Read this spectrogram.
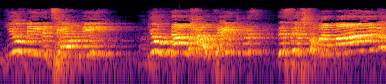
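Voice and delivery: high, loud, impassioned sermon voice; full-force preaching. Acted. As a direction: preach it to the rafters.

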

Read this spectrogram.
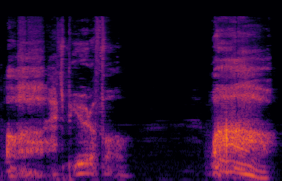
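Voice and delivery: hushed, slow whisper of wonder; God marvelling softly at a baby in the womb; awed whisper. Pretend. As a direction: breathe it out in awe.

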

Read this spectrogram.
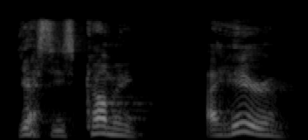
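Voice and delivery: loud, high joining cry; excited shout. A narrator's reading. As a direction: shout it in shared frenzy. More worshippers join the frenzied shouting.

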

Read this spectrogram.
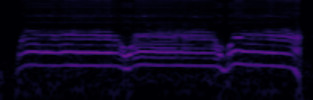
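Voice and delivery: high mock baby wail; hammed-up wah wah wah wailing. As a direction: wail like a child in a fit, hammed-up. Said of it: "Stop that wailing".

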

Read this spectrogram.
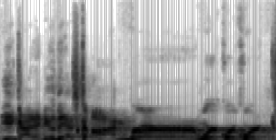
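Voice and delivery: lightly voiced pushy fitness coach, hammed up; mock hardcore trainer. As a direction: tease the drill-sergeant workout style. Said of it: "nothing, like, hardcore".

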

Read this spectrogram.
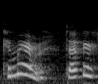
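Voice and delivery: high, coaxing call to the dog; sing-song call to a pet; calling the puppy. Real, not acted. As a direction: coax the puppy over.

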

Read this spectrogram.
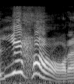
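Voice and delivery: a high, happy cowboy yeehaw; country whoop. Acted. Fan finishing his country song, whooping yeehaw. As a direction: let out a cheerful whoop to end the song.

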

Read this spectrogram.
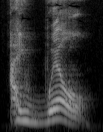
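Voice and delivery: loud, determined retort; emphatic outburst; crying out. A narrator's reading. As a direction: cry it back with force. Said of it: "cried Guerchard".

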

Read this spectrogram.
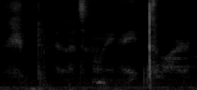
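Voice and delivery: soft whispered grumble; annoyed whisper. Real, not acted. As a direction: whisper your frustration. Annoyed at water in game.

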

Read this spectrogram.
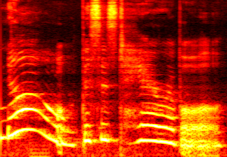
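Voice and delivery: high, drawn-out cry of protest; over-the-top high-pitched dismay; dismayed wail. Real, not acted. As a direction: wail it, stretching every word. Favourite player is sent home.

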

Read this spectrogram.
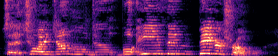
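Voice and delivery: normal talking voice

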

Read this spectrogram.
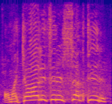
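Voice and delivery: high-pitched, amazed outburst; thrilled shout. Real, not acted. Gamer seeing a pass intercepted, thrilled shouting. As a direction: yell in disbelief at a takeaway.

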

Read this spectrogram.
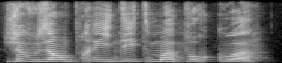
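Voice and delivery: high, urgent plea; distressed child imploring; shocked pleading. A narrator's reading. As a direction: beg the teacher for an answer. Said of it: "encore essoufflée et sous le choc".

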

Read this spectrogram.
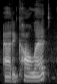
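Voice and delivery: ordinary delivery, nothing marked

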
